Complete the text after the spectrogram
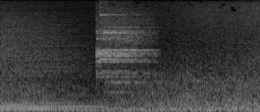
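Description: A soft chime rings from a game menu opening.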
